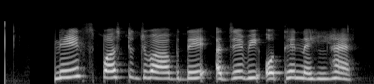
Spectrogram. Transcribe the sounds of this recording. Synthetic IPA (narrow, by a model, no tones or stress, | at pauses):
neːspəʃʈd͡ʒəʋaːbd̪eːʔəd͡ʒeːʋiːʔʊt̪ʰːeːnəɦĩːɦɛː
